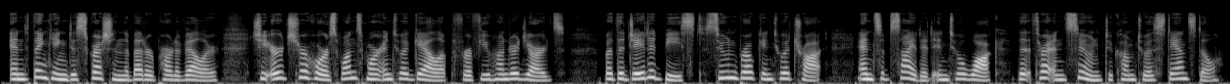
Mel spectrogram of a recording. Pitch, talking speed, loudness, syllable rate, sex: 235 Hz, 215 wpm, -17 LUFS, 5.8 syllables/s, female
